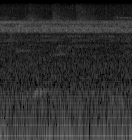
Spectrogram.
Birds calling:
Amazonian Motmot (Momotus momota), Hauxwell's Thrush (Turdus hauxwelli)

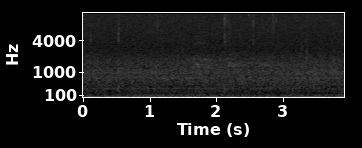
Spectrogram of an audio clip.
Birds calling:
American Crow (Corvus brachyrhynchos)

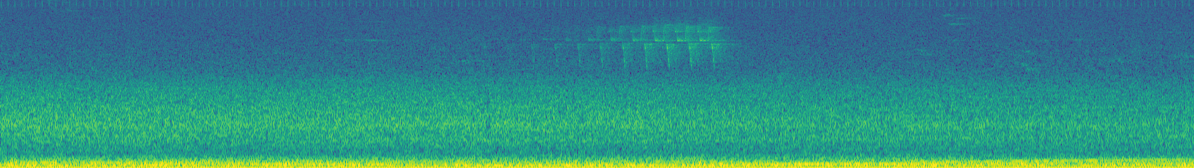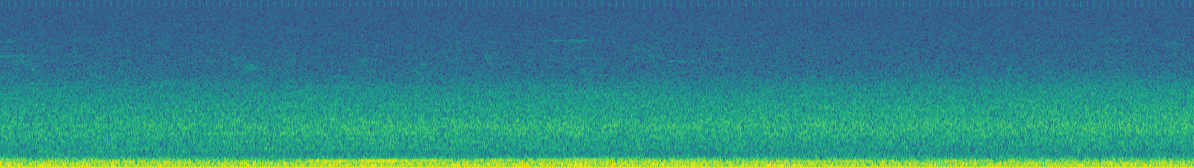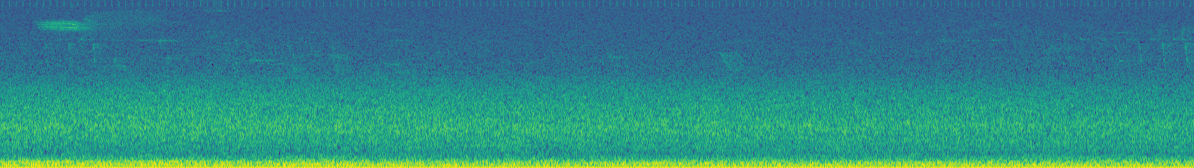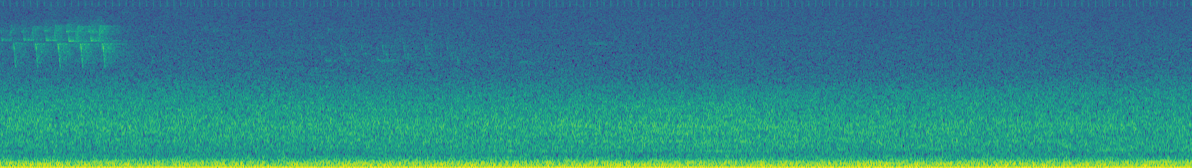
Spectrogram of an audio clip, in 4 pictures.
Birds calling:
Blue-winged Warbler (Vermivora cyanoptera), Ovenbird (Seiurus aurocapilla)

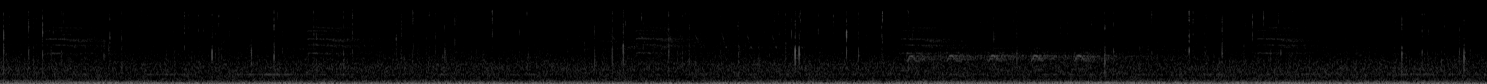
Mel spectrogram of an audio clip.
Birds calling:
American Crow (Corvus brachyrhynchos), Blue Jay (Cyanocitta cristata), Northern Cardinal (Cardinalis cardinalis)

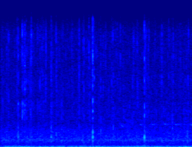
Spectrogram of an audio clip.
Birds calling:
Baltimore Oriole (Icterus galbula)

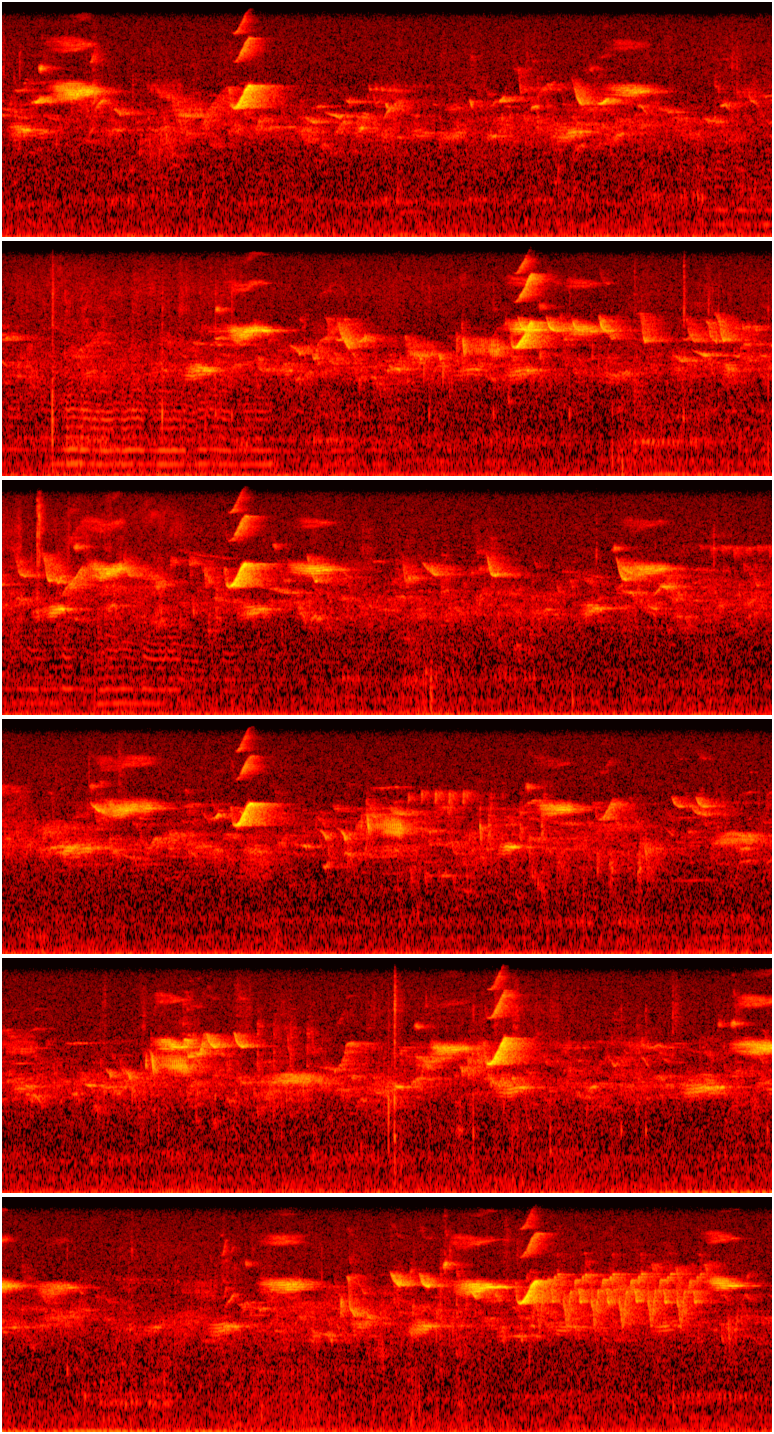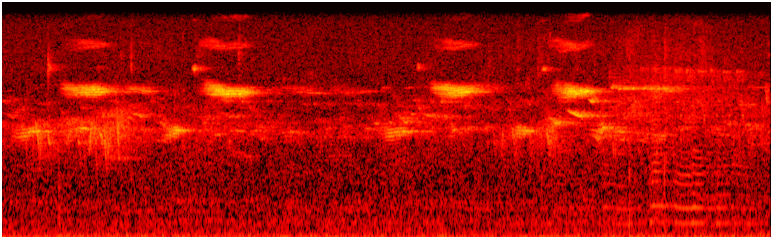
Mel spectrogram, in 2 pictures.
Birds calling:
Omao (Myadestes obscurus), Apapane (Himatione sanguinea), Iiwi (Drepanis coccinea), Hawaii Amakihi (Chlorodrepanis virens)

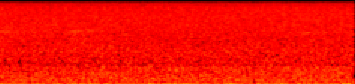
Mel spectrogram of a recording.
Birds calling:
American Robin (Turdus migratorius)

